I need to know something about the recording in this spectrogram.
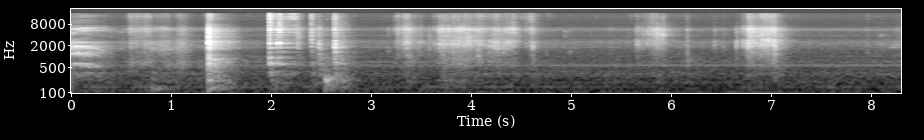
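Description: Thick, pithy pomelo rind being pulled and torn apart by hand: a sharp snap about a second and a half in, then several shorter rips and stretches of rustling, with quiet gaps between.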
